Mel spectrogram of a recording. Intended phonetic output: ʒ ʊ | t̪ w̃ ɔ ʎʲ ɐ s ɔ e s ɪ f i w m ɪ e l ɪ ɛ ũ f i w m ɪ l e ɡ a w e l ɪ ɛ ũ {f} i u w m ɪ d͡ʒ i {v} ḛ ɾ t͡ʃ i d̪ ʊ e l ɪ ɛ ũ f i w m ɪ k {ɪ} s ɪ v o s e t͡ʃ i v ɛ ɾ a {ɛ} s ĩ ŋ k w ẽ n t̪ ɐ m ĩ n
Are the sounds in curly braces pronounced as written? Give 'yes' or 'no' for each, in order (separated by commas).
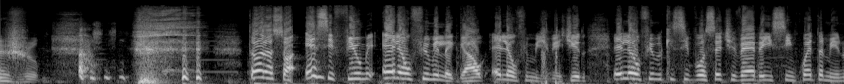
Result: yes, yes, yes, no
